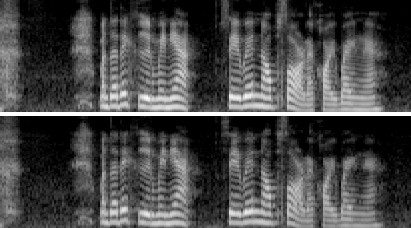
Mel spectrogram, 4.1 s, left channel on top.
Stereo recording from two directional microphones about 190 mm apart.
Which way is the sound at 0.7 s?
25° left (ahead or behind).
